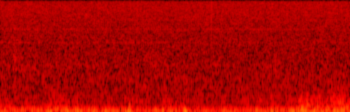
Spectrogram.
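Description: Steady low rumble of wind buffeting an outdoor microphone.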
